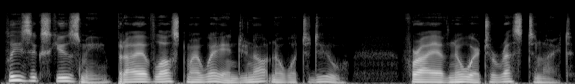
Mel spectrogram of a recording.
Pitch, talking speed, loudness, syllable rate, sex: 115 Hz, 250 wpm, -18 LUFS, 5.7 syllables/s, male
